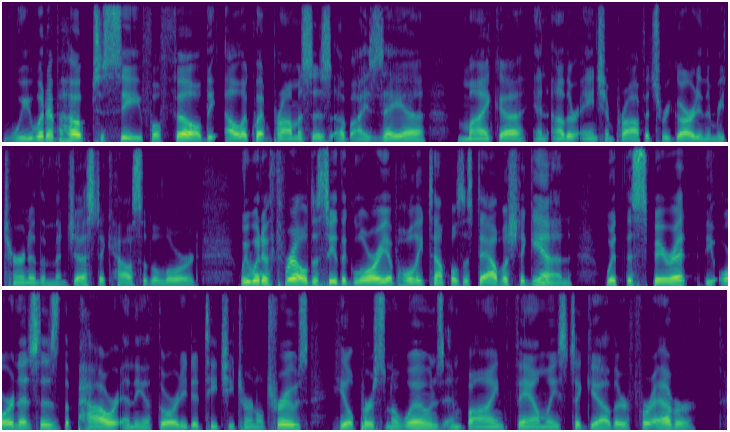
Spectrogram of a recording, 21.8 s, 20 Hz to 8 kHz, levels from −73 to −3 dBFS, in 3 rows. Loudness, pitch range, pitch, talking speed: -25 LUFS, 120-155 Hz, 135 Hz, 170 wpm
